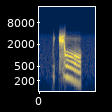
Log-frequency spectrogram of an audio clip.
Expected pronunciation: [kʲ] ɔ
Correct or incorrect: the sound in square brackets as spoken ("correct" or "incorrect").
incorrect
